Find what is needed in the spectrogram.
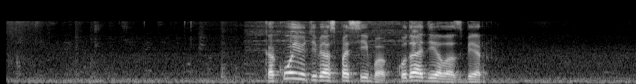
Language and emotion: Russian, positive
